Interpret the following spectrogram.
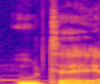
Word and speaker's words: Ute: vacation in Colorado, and Ute, I believe it's pronounced Ute, is like the tribes, the Native American tribes that are out there, and they have a lot of flute music.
